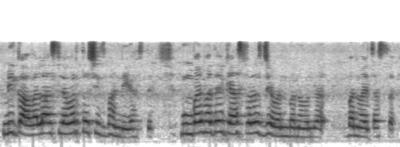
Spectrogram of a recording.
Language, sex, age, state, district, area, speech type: Marathi, female, 18-30, Maharashtra, Solapur, urban, spontaneous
